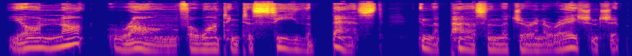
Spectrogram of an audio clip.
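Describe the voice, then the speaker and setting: A deep-voiced devil roommate acted by a man in a comfort roleplay, sardonic but protective and fond. His husky drawl is slow and swings widely in pitch as he talks bluntly and coaxingly. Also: a little mellow, dry recording, clean studio sound, heavily acted. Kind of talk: romantic comfort audio roleplay.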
